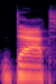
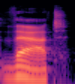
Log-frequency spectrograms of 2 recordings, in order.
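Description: First: It begins with a D sound. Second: It begins with a soft TH sound. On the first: "but sometimes dis, dat" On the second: "sometimes she does pronounce the, this, that"

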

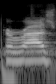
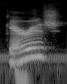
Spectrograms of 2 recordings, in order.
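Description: First: It is said in an American accent. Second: It is said in a British accent.

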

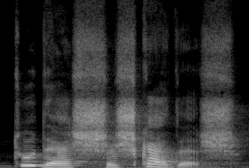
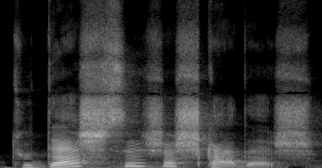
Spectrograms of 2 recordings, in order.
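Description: First: A single sh sound is pronounced in the verb. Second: Two consonant sounds are pronounced in the verb.

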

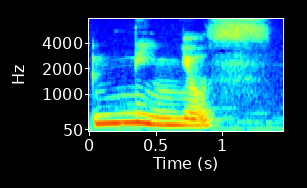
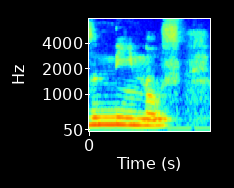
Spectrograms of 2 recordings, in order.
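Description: First: The middle consonant is a palatal ny sound. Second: The middle consonant is a plain n sound. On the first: The speaker calls it right. "pronunciamos ninhos" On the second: The speaker calls it wrong. "não pronunciamos ninos"

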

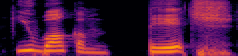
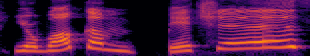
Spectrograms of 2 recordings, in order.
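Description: First: It sounds hostile and confrontational. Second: It sounds playful and lighthearted.

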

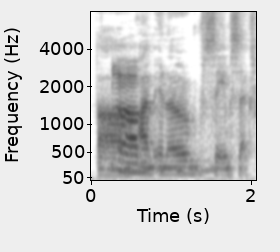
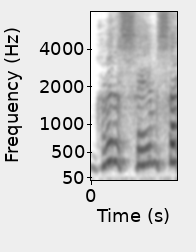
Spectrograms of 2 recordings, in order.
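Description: First: It is said in a deep, low put-on voice. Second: It is said in a higher, different put-on voice. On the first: "You can't do that bit using that voice" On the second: "That's worse"

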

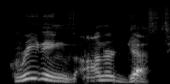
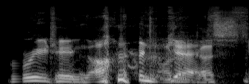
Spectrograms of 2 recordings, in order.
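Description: First: It is said in the speaker's normal voice. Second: It is said in a put-on deep voice. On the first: The speaker calls it wrong. "I should have done a deep voice" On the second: The speaker calls it right. "he says in a deep voice"

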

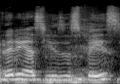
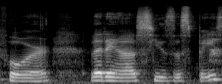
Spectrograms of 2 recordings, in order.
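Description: First: It is said in a put-on radio voice. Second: It is said in her normal voice.

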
